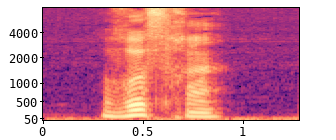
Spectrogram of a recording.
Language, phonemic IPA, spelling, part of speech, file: French, /ʁə.fʁɛ̃/, refrain, noun, Fr-refrain.ogg
- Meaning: refrain, chorus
